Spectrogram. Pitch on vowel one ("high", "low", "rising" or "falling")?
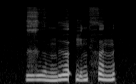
low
